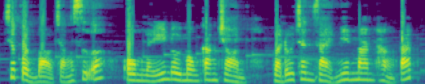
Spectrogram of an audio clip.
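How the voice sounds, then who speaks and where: A woman narrating a first-person story, reading slowly with a melancholy tone. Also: mid-range voice, darkish tone, breathy edge, faint music behind.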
